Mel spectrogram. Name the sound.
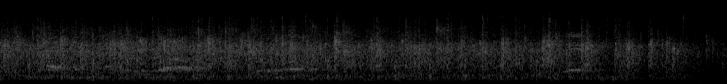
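audience clapping hands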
